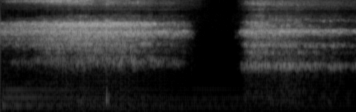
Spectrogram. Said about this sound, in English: So begin to come back to your normal breath, breathing in and breathing out.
